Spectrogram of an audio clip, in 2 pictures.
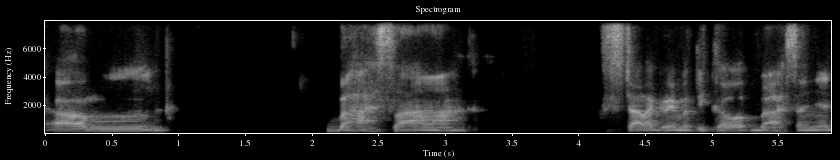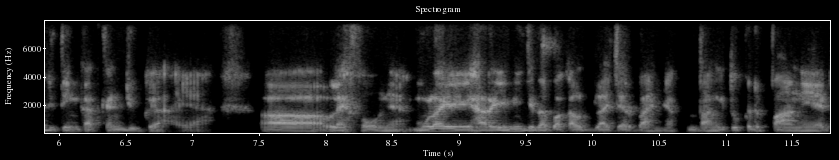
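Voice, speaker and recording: A man teaching an IELTS class, chatting casually, dropping English terms into his explanations and laughing often. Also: fairly low pitch. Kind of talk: casual online lesson.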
